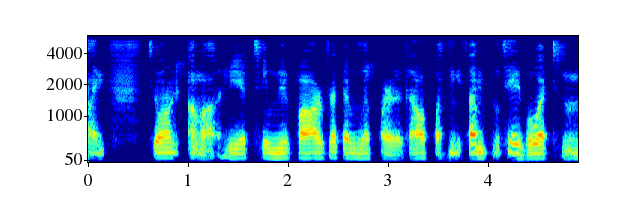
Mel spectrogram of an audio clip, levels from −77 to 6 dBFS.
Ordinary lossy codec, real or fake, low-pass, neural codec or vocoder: none; fake; 5.4 kHz; codec, 16 kHz, 0.5 kbps, FreqCodec, larger model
